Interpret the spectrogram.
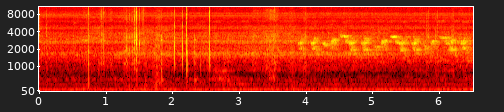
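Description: A few sharp clicks, then a bird chirping in a quick run of short notes from about four seconds in, over a steady low hum.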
